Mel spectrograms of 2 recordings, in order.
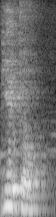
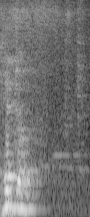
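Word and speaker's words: ghetto: যেমন এটা হচ্ছে ব্রিটিশ ইংলিশের ক্ষেত্রে গেটো, তার মানে এখানে এইচ এর উচ্চারণ আসছে না, মানে হ উচ্চারণ আসছে না, গেটো। কিন্তু ইংরেজিতে হয়ে যাবে, আমেরিকান ইংলিশের ক্ষেত্রে হয়ে যাবে ঘেটো।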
